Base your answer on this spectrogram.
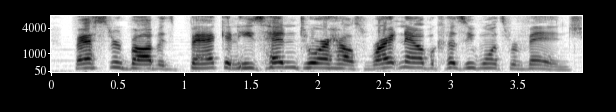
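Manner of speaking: very loud, full-volume, urgent yell. Narrator reads Nick speaking to the narrator while speeding up the truck, yelling. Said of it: "he yelled".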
